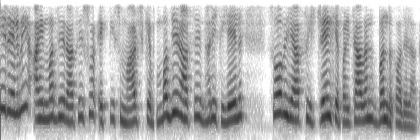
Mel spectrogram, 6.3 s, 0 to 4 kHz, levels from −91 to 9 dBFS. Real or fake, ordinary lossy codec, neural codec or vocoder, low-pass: fake; none; codec, 16 kHz, about 1 kbps, DyCAST, with the encoder's durations; 3.6 kHz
